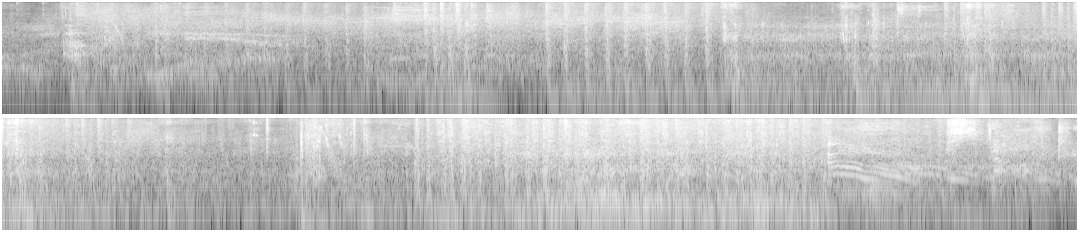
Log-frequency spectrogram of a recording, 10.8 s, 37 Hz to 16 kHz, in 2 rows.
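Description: Dense, continuous gunfire and explosive bursts in a Street Fighter 6 fighting-game match, layered and loud throughout with a voice talking over the action.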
